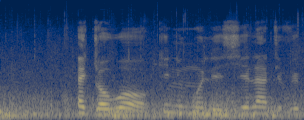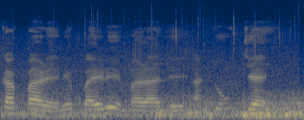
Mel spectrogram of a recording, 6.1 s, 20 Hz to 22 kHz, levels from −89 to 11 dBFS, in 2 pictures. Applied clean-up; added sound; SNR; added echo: none; Thunder / Rain; 2 dB; none.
